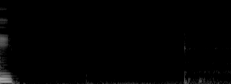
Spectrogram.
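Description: A single faint click of a computer mouse button near the end, after a stretch of near silence.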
